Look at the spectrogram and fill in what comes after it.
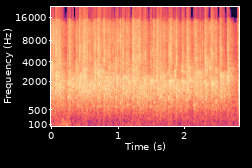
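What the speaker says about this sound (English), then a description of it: "A warm applause, please." Steady applause from an audience, dense clapping that holds evenly throughout and ends abruptly.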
